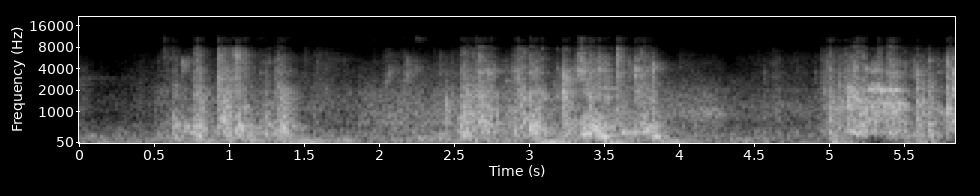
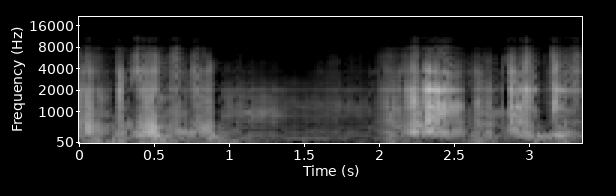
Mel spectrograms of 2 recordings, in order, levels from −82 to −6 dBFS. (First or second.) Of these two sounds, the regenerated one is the second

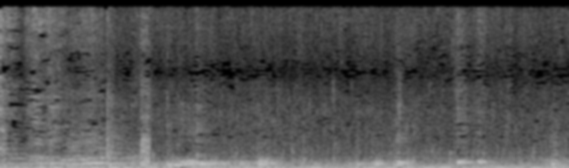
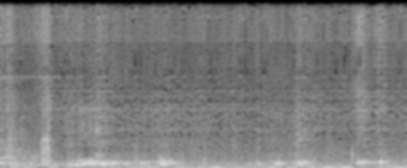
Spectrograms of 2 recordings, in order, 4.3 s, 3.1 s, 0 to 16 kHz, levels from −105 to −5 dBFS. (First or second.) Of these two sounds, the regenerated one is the second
